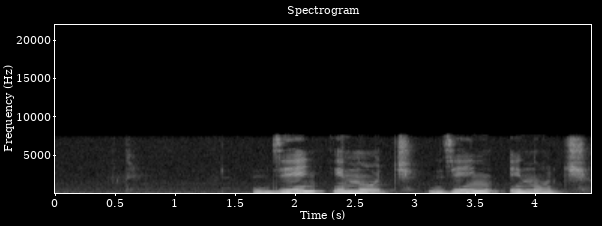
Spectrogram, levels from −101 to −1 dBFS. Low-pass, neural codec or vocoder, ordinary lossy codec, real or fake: none; none; none; real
